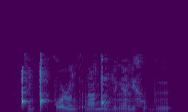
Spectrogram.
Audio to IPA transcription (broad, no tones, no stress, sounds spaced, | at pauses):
ǃʰ ẽ ʎ ǃʰ ɐ k lˠ ʉ ɭ ũ ʎ r ã ŋ͡ǃ u ʎ ɵ lʲ ã lʲ e x u b ɨ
